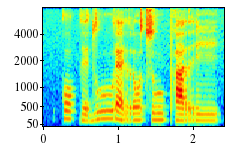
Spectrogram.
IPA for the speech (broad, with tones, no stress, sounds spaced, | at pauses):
k o˦ k ɪ˨ d uː˦ ɾ ɛ˨ r o˦ t͡s uː˦ pʰ a˦ r iː˦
